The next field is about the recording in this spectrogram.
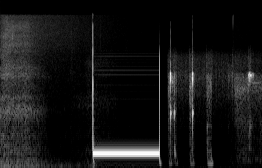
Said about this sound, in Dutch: Ik hoop dat hij opneemt. gaat vast wel gebeuren. telefoon gaat over.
